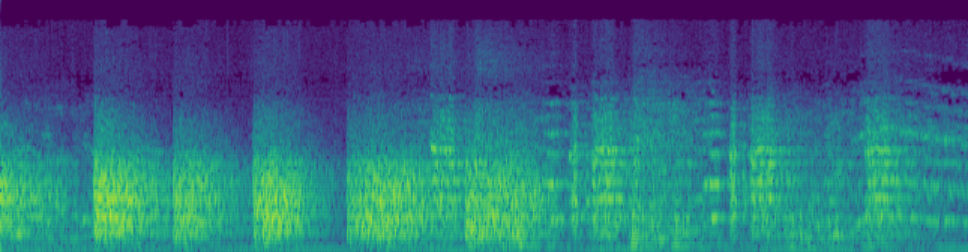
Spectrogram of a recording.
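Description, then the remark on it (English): Four loud, harsh bursts of gunfire crack out in quick, uneven succession in the radio serial The Air Adventures of Biggles, as men open fire and characters drop to the ground. Excited voices then shout over a rough, continuing din, with a few more sharp reports mixed in. “Haynes drop to the ground to dodge the murderous fire.”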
